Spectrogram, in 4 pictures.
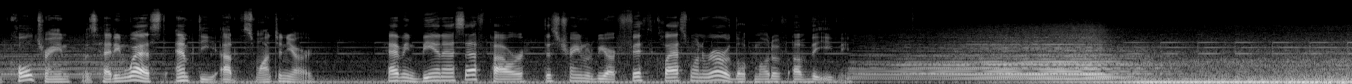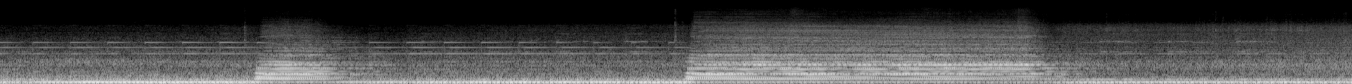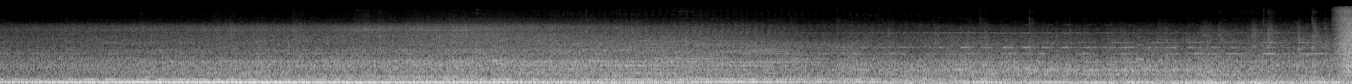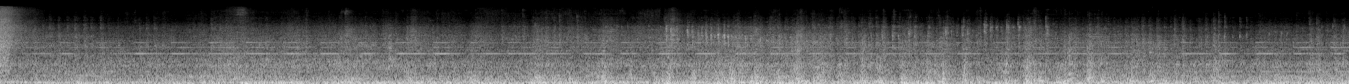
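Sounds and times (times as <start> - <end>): diesel locomotive engines running: 0.0 - 54.0
train air horn: 8.5 - 11.5, 16.1 - 17.2, 20.4 - 24.4, 40.4 - 40.9
train cars rolling on rails: 17.6 - 54.0.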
